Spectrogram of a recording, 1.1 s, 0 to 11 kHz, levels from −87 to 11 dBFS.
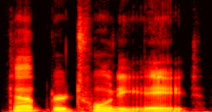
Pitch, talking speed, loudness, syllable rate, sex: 120 Hz, 170 wpm, -17 LUFS, 5.2 syllables/s, male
